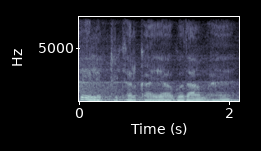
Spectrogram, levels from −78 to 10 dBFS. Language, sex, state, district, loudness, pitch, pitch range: Hindi, male, Jharkhand, Garhwa, -14 LUFS, 125 Hz, 120-135 Hz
